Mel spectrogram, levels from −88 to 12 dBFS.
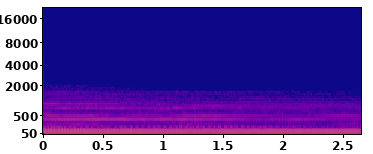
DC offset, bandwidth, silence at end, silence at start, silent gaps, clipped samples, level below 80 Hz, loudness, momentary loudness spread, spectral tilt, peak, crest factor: under 0.1%; 2.2 kHz; 0 s; 0 s; none; under 0.1%; -58 dBFS; -46 LUFS; 2 LU; -8.5 dB/octave; -36 dBFS; 8 dB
